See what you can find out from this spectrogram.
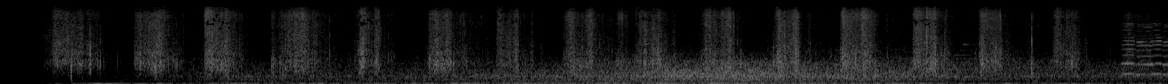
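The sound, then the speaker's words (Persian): Steady footsteps crunch along at an even walking pace, about twenty crisp steps with a gritty, crackling texture underfoot, heard alone without any talking. “صدای پای رفتن پاییز رنگارنگ و آمدن زمستان سپید می آید.”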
